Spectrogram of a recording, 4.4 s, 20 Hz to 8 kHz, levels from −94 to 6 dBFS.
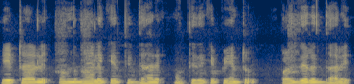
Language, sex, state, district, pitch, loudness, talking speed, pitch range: Kannada, male, Karnataka, Koppal, 130 Hz, -18 LUFS, 110 wpm, 130-135 Hz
